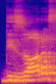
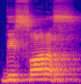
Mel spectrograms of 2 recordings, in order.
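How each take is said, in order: First: The middle consonant is a z sound. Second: The middle consonant is an s sound. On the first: The speaker calls it wrong. "दिजॉरस नहीं पढ़ना" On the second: The speaker calls it right. "इसकी जो सही pronunciation है वो है दिसॉरस"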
